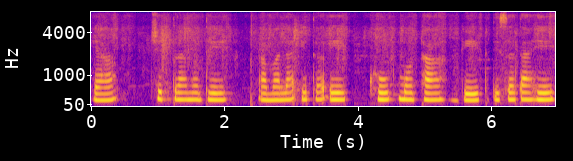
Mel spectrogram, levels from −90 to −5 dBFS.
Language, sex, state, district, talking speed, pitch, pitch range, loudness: Marathi, female, Maharashtra, Gondia, 85 wpm, 220 Hz, 210-225 Hz, -17 LUFS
